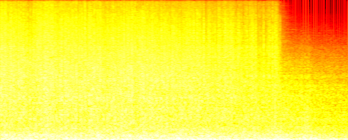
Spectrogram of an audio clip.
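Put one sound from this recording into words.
A loud explosion roars and rumbles, then fades.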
